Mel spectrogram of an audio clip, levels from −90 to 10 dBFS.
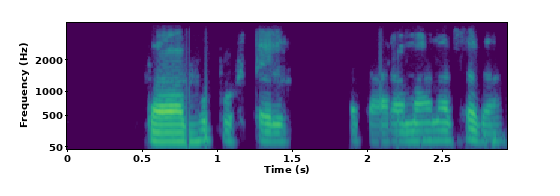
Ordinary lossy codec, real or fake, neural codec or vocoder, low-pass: Opus, 32 kbps; real; none; 3.6 kHz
